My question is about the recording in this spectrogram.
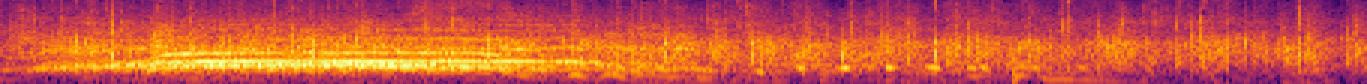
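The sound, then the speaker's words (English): An audience breaks into sustained applause to vote for the side it thinks made the best case, loud and dense from the start, with a few voices whooping over it early on before the clapping settles and carries on steadily. “I'd like you to applaud now.”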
